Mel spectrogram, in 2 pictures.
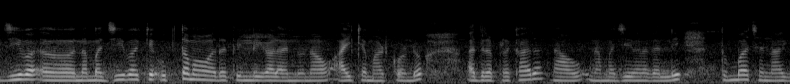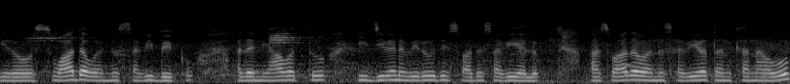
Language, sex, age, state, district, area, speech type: Kannada, female, 18-30, Karnataka, Dakshina Kannada, rural, spontaneous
